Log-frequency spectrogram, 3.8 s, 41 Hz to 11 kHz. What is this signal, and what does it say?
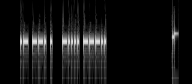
Morse code, heard as a keyed tone, about 38 wpm, 700 Hz. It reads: AGE 68
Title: Practice QSO - Exchange 3 - More Info - 40wpm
